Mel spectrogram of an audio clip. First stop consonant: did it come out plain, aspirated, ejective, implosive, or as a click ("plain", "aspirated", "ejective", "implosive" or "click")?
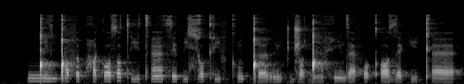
click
